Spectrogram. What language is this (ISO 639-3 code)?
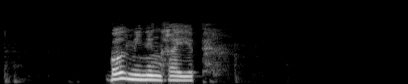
bak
